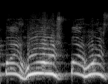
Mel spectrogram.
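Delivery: high, loud mock cry; yelling. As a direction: act out a frantic villager yelling for help. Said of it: "And he's yelling".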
